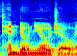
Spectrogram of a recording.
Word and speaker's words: Tendo Nyojo: But Dogen kept on in China, and he finally ran across this teacher who's, in Japanese, his name is pronounced Tendo Nyojo, and he's pronounced differently in Chinese, but I never can get it right, so I'll just use Tendo Nyojo.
